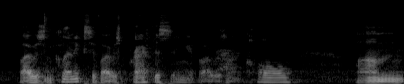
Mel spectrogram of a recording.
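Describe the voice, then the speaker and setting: This man's voice shows very wide pitch swings and big swings in loudness. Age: 70s. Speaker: retired veterinarian and cancer survivor. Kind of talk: interview. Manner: halting.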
